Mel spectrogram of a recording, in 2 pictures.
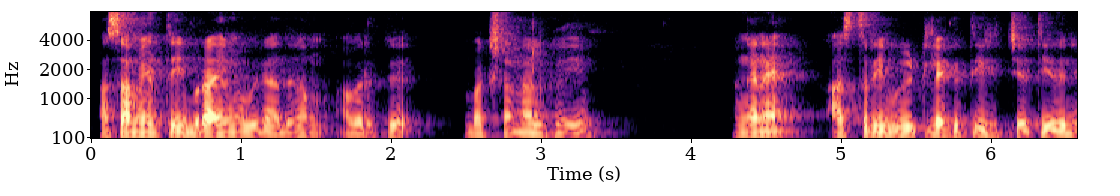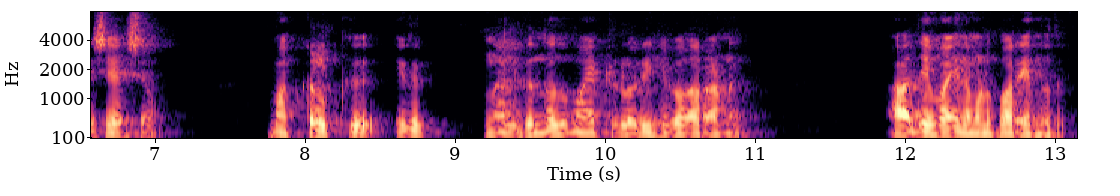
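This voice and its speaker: A man from Kerala, an Arabic teacher, giving an exam-prep lesson. He reads dialogue lines slowly and then translates them. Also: on the low side, flat delivery, warm tone, dull audio.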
